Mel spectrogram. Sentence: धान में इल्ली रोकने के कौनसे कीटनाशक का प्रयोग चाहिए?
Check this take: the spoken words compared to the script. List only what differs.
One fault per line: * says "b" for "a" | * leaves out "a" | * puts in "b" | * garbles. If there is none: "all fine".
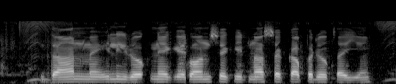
all fine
